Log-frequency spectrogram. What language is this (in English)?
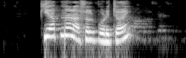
Bangla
